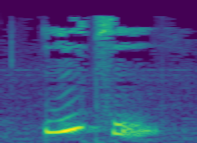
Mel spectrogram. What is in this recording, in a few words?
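"遗体", Mandarin Chinese; chinese-flashcards; hsk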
